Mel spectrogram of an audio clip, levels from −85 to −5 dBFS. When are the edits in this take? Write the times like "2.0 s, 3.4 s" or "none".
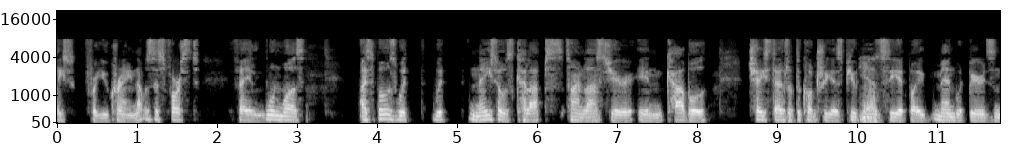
2.1 s, 2.6 s, 6.4 s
